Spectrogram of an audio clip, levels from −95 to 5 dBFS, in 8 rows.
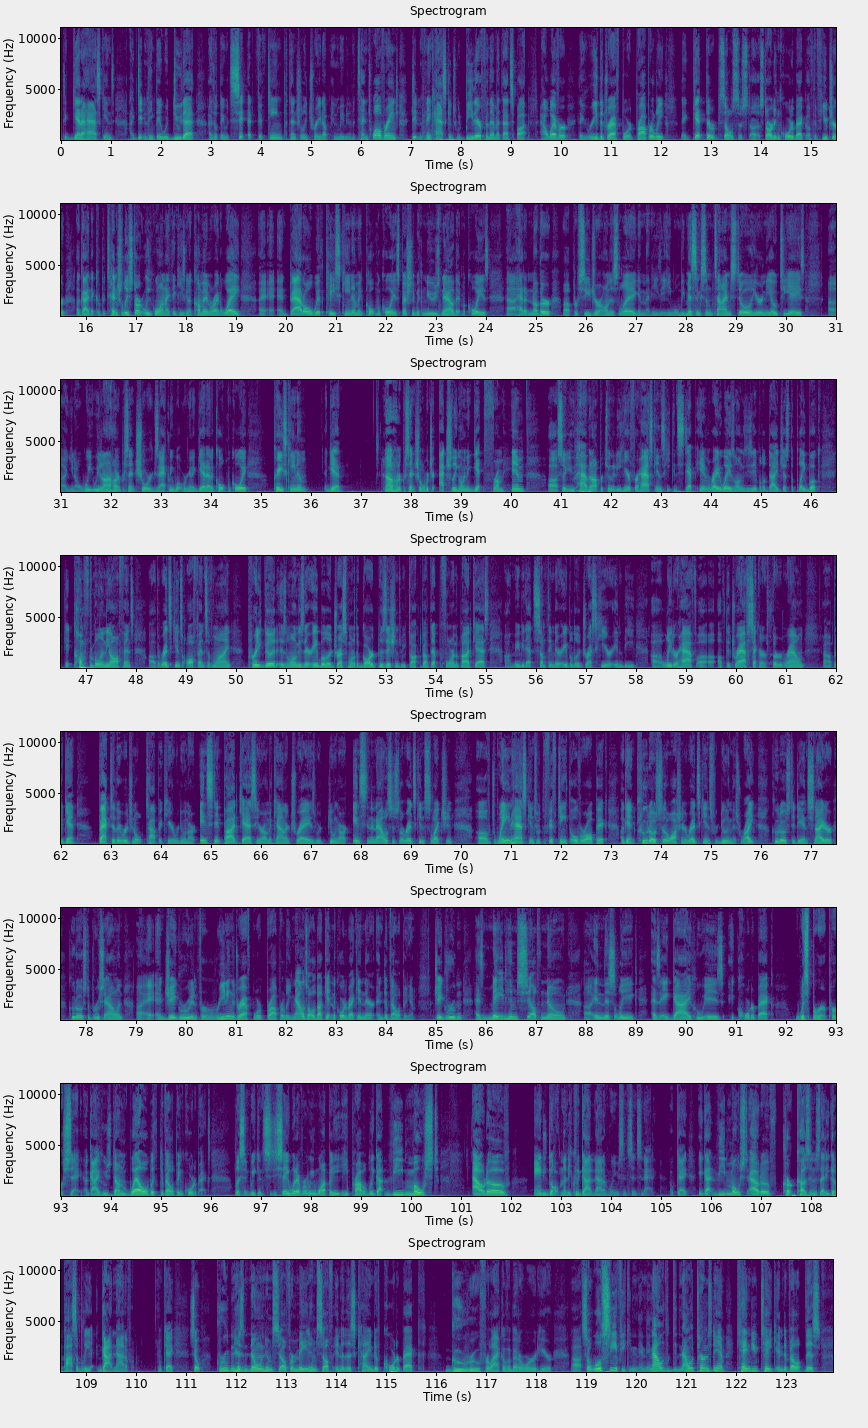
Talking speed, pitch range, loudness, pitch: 200 wpm, 125-155 Hz, -34 LUFS, 140 Hz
